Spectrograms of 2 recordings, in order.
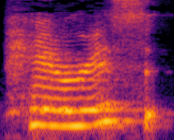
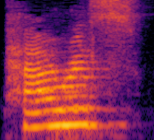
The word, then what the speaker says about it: Paris: بچه‌ها Paris تلفظش به صورت Paris کاملا درسته، ولی میشنوین از آمریکایی‌ها که بگن Paris، بیشتر به متمایل به تلفظش میکنن Paris.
